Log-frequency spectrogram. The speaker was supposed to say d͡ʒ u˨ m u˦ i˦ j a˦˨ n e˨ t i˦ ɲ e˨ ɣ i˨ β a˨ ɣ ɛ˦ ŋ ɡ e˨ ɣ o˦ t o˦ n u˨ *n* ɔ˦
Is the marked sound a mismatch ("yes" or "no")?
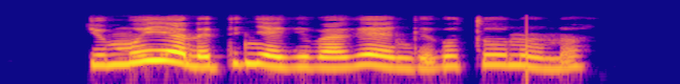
no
